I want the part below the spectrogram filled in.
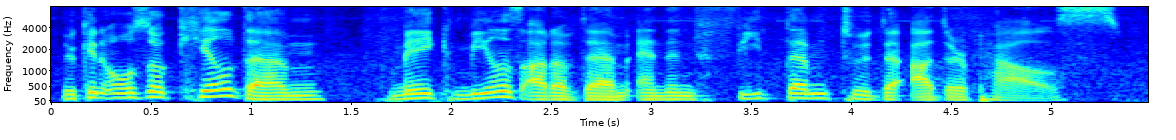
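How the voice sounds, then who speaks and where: A man's voice: on the low side, animated, a little slow, darkish tone, slight background noise. A young man live-streaming a game, chatting casually in a campy, playful way and laughing often. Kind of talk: casual live-stream chat over gameplay.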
